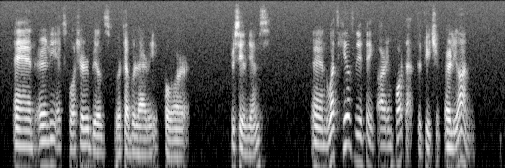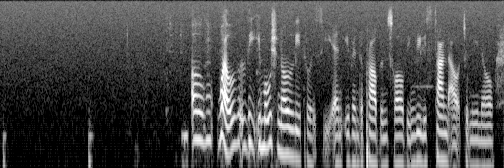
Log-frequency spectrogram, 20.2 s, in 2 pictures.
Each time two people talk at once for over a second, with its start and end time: none

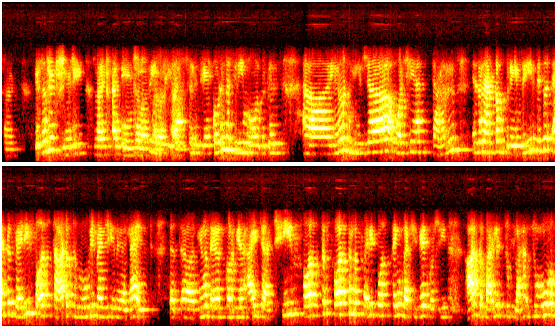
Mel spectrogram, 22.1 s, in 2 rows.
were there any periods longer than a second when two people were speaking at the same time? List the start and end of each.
2.6-3.9

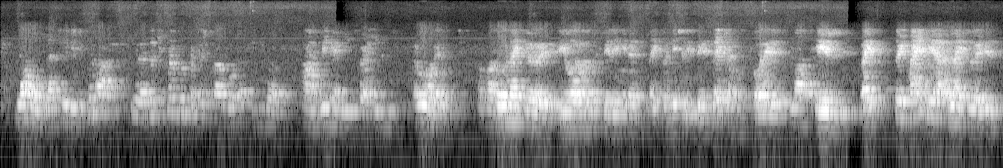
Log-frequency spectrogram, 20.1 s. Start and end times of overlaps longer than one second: 14.2-15.5

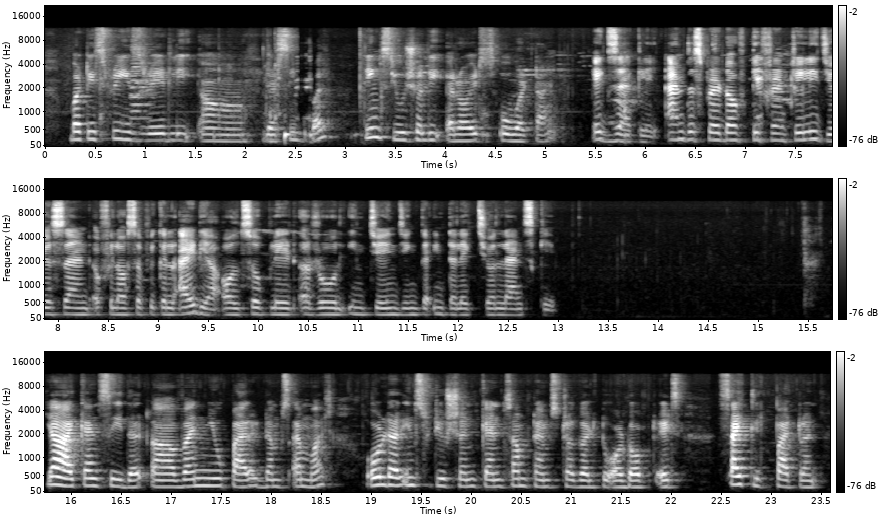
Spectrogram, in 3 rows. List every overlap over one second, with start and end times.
none

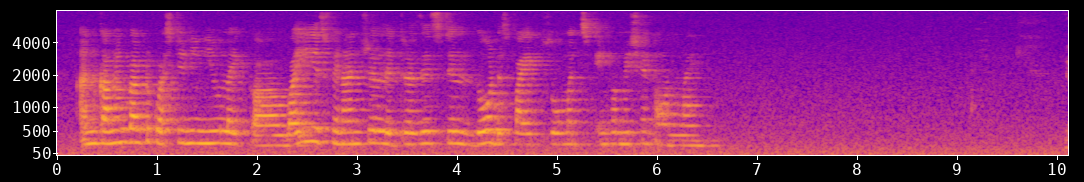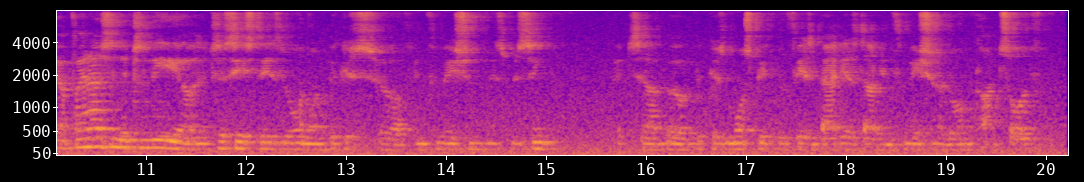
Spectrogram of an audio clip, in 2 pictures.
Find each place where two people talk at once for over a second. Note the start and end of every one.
none

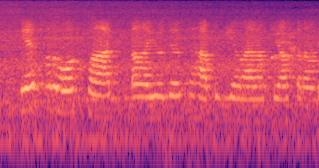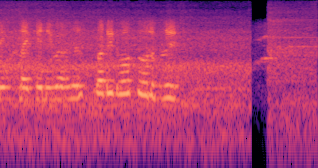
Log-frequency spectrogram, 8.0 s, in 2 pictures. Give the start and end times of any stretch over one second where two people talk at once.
none

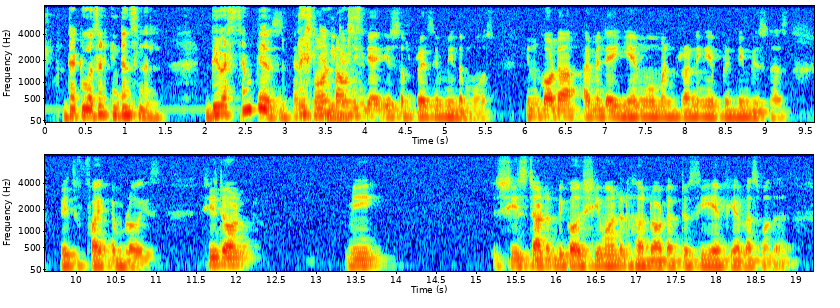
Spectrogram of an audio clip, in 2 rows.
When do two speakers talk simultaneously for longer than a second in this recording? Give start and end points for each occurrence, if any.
2.7-3.9

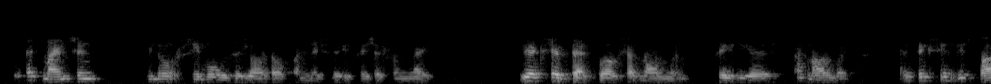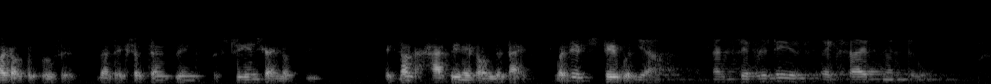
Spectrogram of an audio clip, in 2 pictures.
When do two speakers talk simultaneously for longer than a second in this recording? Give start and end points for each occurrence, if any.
none

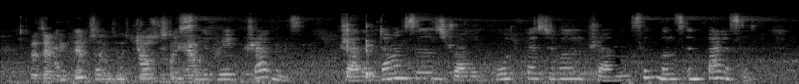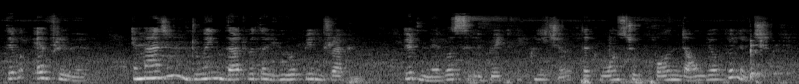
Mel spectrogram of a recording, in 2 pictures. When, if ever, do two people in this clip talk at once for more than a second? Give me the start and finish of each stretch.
0.5-2.1

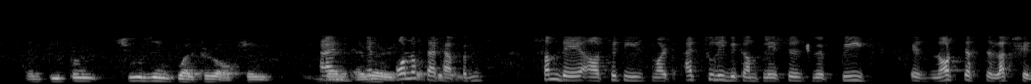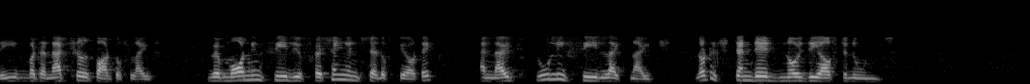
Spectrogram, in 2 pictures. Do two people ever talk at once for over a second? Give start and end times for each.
3.2-4.5

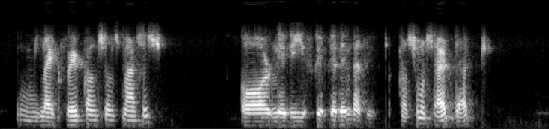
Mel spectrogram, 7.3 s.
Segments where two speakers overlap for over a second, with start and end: none

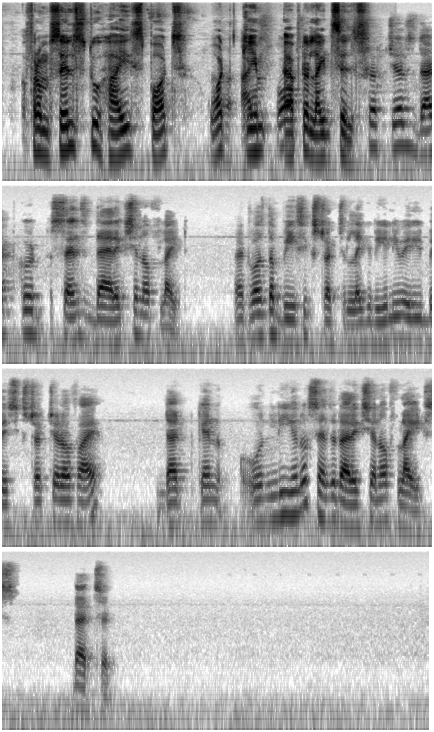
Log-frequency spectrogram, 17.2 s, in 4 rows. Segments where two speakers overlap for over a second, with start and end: 2.1-3.7

